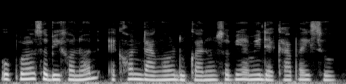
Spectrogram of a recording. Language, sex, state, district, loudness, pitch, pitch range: Assamese, female, Assam, Sonitpur, -14 LUFS, 220 Hz, 210-235 Hz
